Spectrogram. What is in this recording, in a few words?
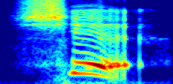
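"xie", Mandarin Chinese, tone 4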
